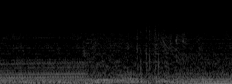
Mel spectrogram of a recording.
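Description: Continuous roar of race car engines in the video game Cyberpunk, droning at steady pitch, dense and unbroken, with no voices.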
